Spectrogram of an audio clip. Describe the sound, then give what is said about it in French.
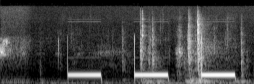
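A telephone tone sounds on air on Radio Canu after a caller hangs up: three steady, evenly spaced beeps, each about half a second long, fairly loud over faint background noise. “Et on est toujours à l'antenne sur Radio Canu, les appels fonctionnent, on a même ce petit bruit de téléphone. Pourquoi a-t-on le bruit alors que ça a raccroché ?”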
